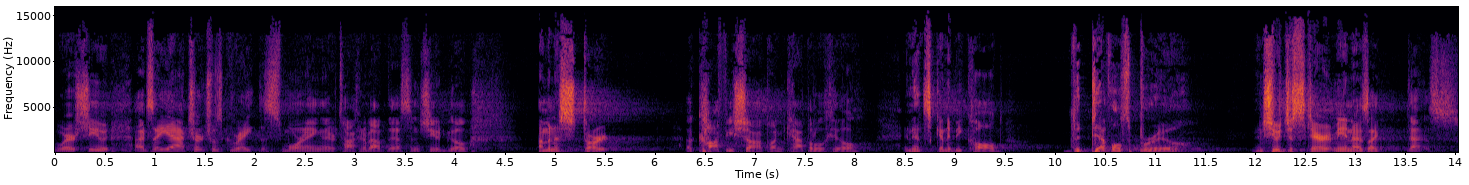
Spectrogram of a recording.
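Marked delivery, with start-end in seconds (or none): 4.8-11.3 low, growly voice with an eerie, creepy tone. Retelling a woman's weird reply after hearing about church, imitating her growly tone. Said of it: "in more of a growly tone".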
